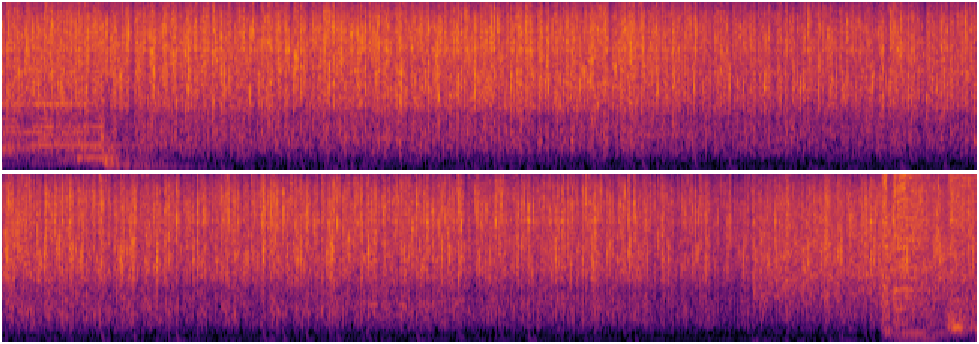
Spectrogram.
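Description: A short musical sting ends under a second in. It is followed by steady studio-audience applause, an even clatter of many hands that holds until the end.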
